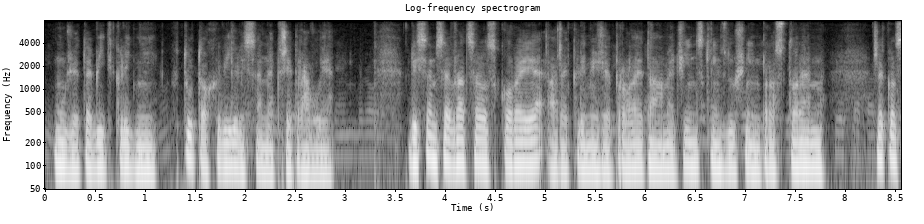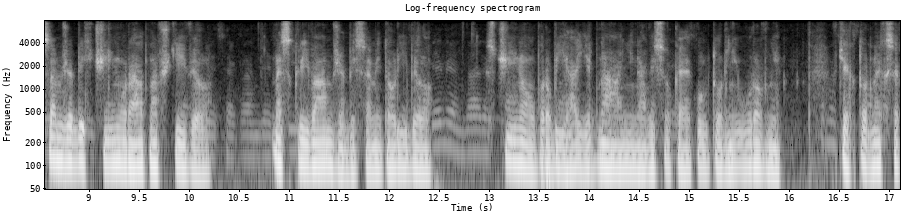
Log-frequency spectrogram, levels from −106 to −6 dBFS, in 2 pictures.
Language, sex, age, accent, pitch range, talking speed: Czech, male, 50-69, native, 90-110 Hz, 170 wpm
